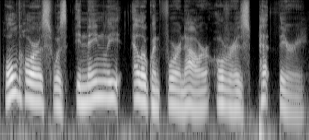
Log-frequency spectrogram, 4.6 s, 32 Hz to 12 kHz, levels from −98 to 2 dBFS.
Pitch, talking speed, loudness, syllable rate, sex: 150 Hz, 155 wpm, -18 LUFS, 5.2 syllables/s, male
